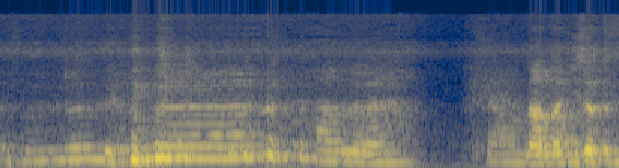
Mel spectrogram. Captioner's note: nervous singing; hysterical laughing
